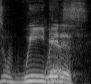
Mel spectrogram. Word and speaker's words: Weenus: The word is Weenus. He named the rocket Weenus. It rhymes with part of your anatomy.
